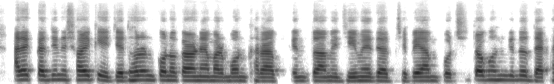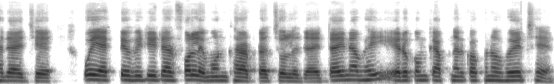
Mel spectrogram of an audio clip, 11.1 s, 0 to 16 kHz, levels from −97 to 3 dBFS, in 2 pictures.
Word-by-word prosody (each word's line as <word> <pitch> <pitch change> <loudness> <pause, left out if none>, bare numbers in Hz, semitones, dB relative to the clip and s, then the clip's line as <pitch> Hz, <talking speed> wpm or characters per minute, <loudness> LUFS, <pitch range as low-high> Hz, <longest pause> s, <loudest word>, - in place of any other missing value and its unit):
আরেকটা 205 0 +3
জিনিস 205 -1 -5
হয় 200 0 +5
কি 200 - 0
যে, 170 - +4
ধরুন 195 +1 +2
কোনো 185 -1 +2
কারণে 175 -1 +5
আমার 170 -1 +1
মন 165 0 -1
খারাপ 160 -1 +1 0.2
কিন্তু 160 -1 -7
আমি 160 0 -5
gym-এ 165 +1 0
যাচ্ছি, 155 -1 -2
ব্যায়াম 165 0 +3
করছি 155 +1 -6
তখন 195 0 +3
কিন্তু 195 0 -2
দেখা 155 +2 -1
যায় 165 -1 +2
যে, 155 - +1 0.4
ওই 215 - +6
activity-টার 190 -1 0
ফলে 205 -1 +5
মন 170 0 -2
খারাপটা 160 -2 +2
চলে 150 -2 0
যায়। 140 0 +2
তাই 185 +1 +5
না 200 - +2
ভাই? 205 +2 +1 0.2
এরকম 180 +1 +1
কি - - -10
আপনার 175 -1 -5
কখনো 180 +1 -2
হয়েছে? 180 0 0
180 Hz, 200 wpm, -21 LUFS, 165-195 Hz, 0.4 s, ওই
